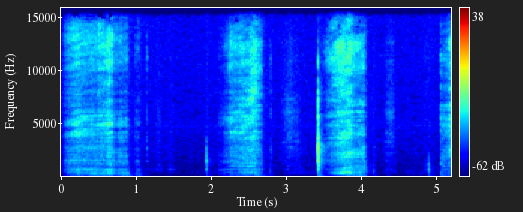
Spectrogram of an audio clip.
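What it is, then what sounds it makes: Chalk on chalkboard. White chalk draws long rasping lines across a large wood-framed chalkboard. Broad, bright scratchy strokes alternate with quiet pauses, and a sharp tap of chalk on the board marks the start of some strokes.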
